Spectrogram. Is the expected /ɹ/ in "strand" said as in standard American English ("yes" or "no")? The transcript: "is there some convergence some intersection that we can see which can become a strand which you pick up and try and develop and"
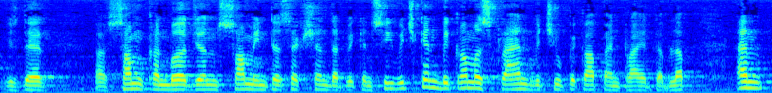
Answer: yes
